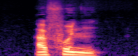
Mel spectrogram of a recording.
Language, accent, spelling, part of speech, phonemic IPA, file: French, France, aphonie, noun, /a.fɔ.ni/, LL-Q150 (fra)-aphonie.wav
- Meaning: aphonia, aphony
